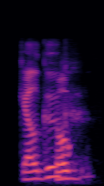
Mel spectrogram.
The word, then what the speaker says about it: Gelgoog: Yeah, the battle between the Gul, what's, how do you pronounce it? – Gelgoog. – The Gelgoog and the Gundam is a pretty awesome battle.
